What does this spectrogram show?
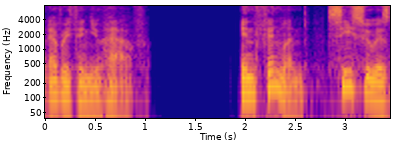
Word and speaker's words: sisu: Finland has a cultural concept called sisu, pronounced sisu.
